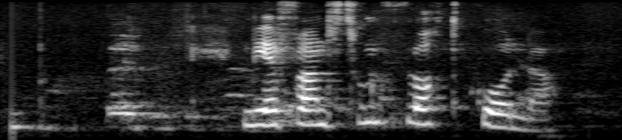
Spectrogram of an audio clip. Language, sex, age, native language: Icelandic, female, 10, Icelandic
